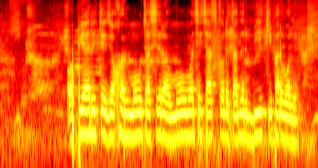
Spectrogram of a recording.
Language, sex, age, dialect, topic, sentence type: Bengali, male, 18-24, Standard Colloquial, agriculture, statement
